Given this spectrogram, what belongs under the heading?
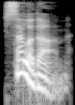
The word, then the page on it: celadon: British English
